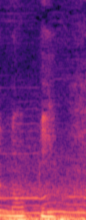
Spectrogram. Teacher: penggunaan bunyi eng atau ng yang seharusnya disuarakan menjadi n saja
